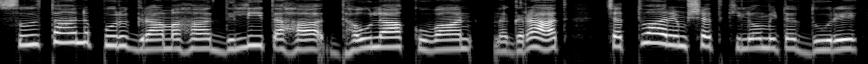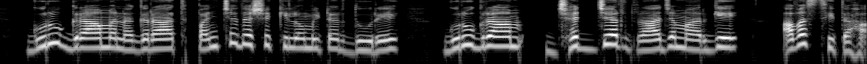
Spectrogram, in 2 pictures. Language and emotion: Sanskrit, neutral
